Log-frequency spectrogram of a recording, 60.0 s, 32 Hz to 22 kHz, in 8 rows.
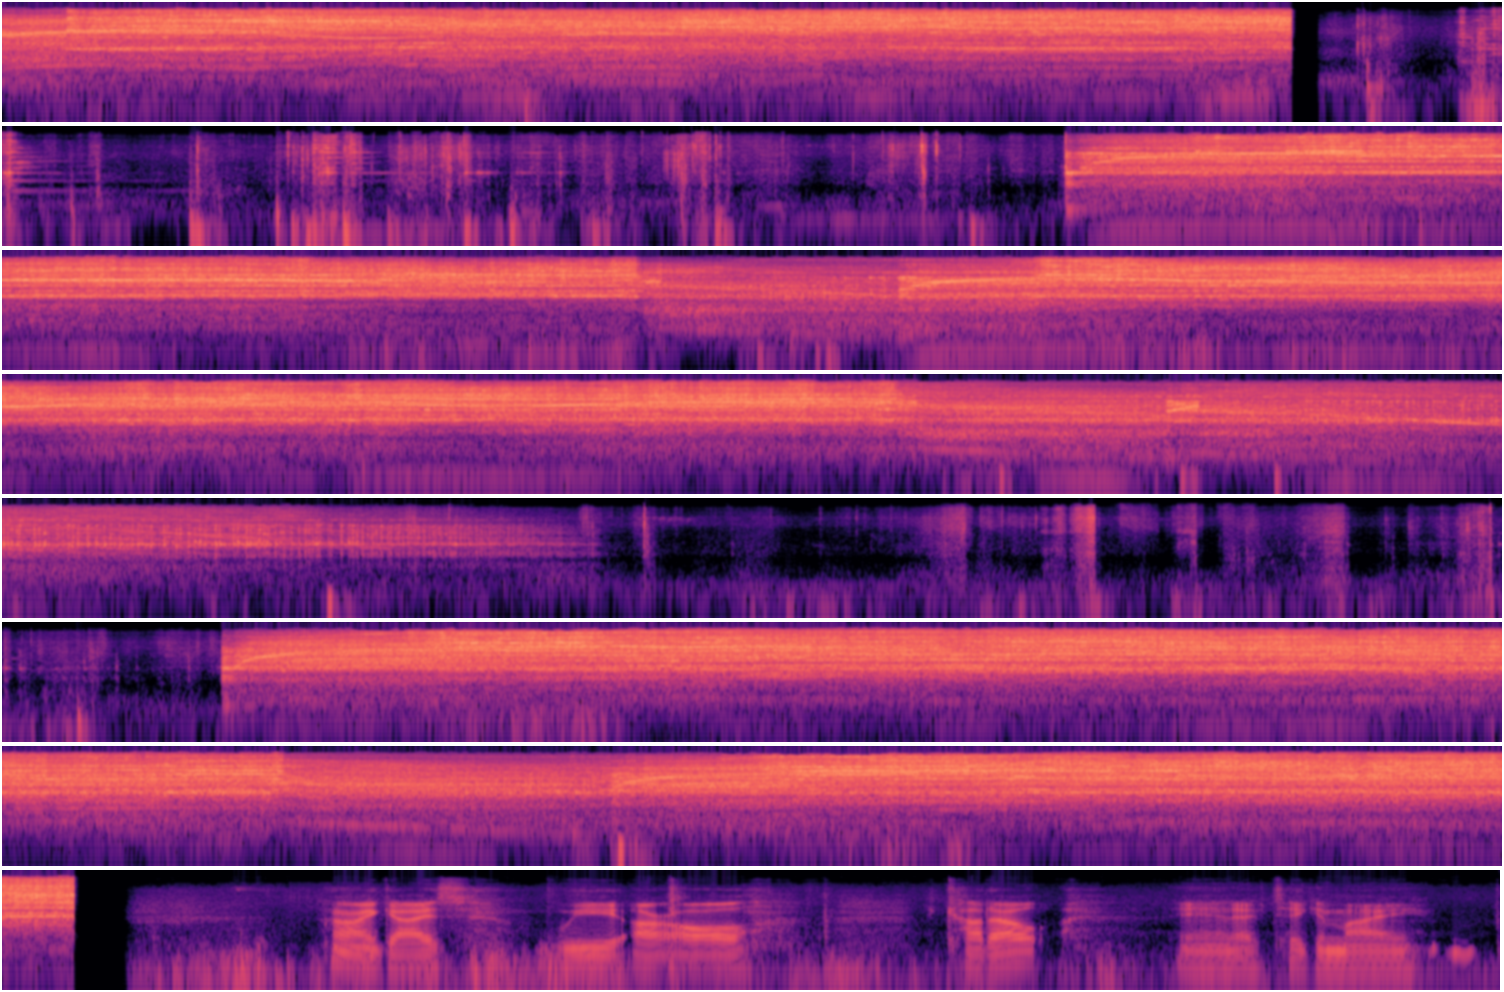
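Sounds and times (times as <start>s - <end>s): angle grinder cutting mortar: 0.0s - 6.5s, 12.8s - 33.0s, 38.6s - 52.9s.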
